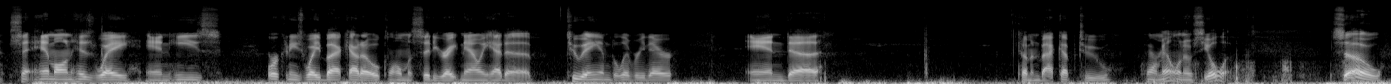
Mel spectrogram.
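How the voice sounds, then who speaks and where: A man with a slightly hoarse voice, recovering from losing it, gives a casual vlog update in a folksy, halting, unhurried way. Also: fairly low pitch, fairly bright tone, a little hiss or hum. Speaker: truck owner and vlogger.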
